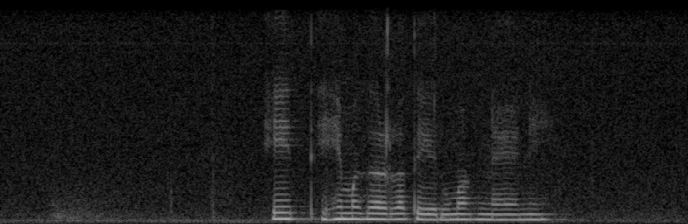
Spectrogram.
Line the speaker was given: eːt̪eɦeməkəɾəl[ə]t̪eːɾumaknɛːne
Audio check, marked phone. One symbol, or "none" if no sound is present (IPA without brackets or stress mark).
a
